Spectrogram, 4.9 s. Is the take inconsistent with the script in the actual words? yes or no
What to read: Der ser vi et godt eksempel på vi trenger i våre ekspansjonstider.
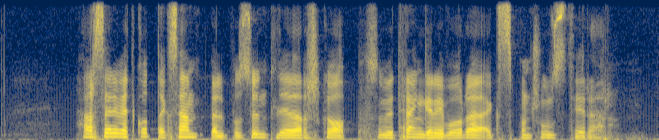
yes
